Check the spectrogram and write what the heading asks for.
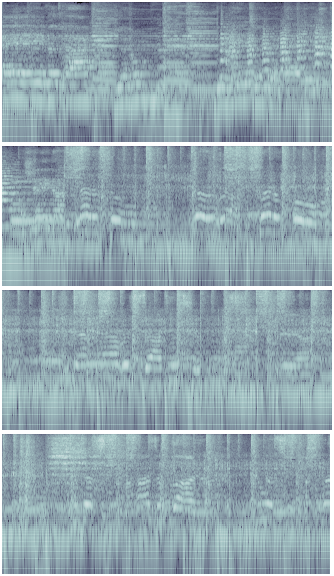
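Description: Live music: a man sings to acoustic guitar, then about six seconds in it cuts to a rock band, with a male singer over electric guitar, bass guitar and a drum kit.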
